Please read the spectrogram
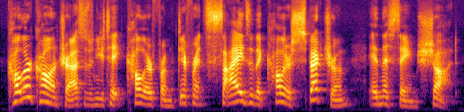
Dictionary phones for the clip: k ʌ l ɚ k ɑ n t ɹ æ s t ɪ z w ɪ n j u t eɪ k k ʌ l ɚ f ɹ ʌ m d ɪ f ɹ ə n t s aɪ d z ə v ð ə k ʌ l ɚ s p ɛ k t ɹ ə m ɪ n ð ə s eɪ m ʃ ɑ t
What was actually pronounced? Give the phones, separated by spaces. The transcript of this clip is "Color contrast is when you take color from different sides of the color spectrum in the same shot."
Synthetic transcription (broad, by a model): k ʌ l ɚ k ɑ n t ɹ æ s t ɪ z w ɪ n j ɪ t eɪ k k ʌ l ɚ f ɹ ʌ m d ɪ f ɹ ə n t s aɪ d z ə v ð ə k ʌ l ɚ s p ɛ k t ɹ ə m ɪ n ð ə s eɪ m ʃ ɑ t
